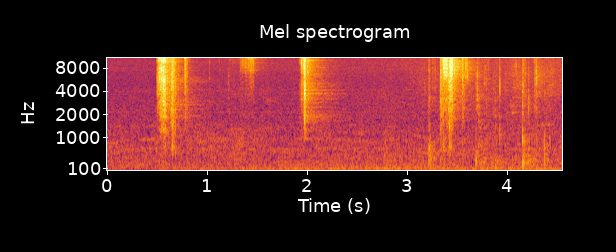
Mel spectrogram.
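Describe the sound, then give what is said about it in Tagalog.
Camera shutter clicks sound as someone photographs a seated woman: a few sharp, faint clicks spaced apart, each followed by quieter mechanical ticks, with no talking. “Kinukunan ng litrato ang isang babaeng nakaupo.”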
